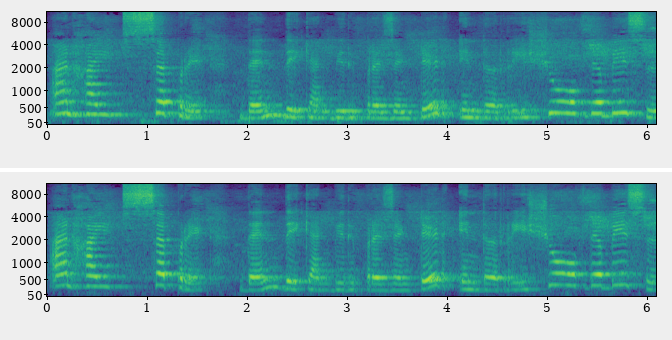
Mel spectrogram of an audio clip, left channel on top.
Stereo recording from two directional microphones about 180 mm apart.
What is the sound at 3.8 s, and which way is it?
A woman's voice, 35° right (ahead or behind).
